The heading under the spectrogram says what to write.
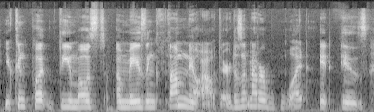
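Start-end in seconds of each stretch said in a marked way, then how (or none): none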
